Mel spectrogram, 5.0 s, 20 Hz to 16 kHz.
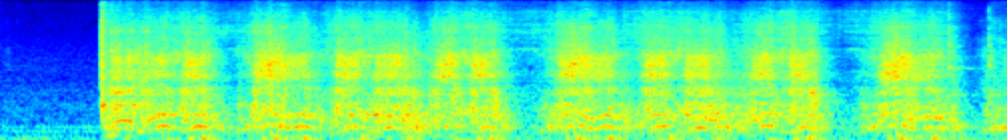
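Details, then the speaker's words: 1961 Corvair air-cooled engine on a bench, sat 20 years, partly refurbished, after plug wires reordered: labored uneven cranking, slow surges about once a second, no catch; suspected weak battery feed. "i think you need more battery power uh is it just me or is that engine having a good compression"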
